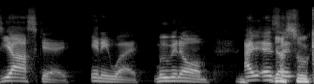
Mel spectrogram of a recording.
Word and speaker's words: Yasuke: y's name is Yas it's not yasuke is not yasu K it is not yasu g it is yasuke anyway moving on I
